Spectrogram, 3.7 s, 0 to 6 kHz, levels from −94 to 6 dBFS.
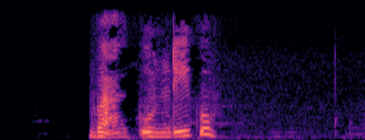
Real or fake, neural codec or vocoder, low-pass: real; none; 5.4 kHz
